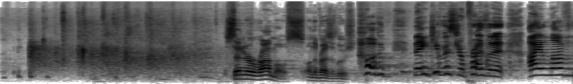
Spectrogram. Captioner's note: applause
